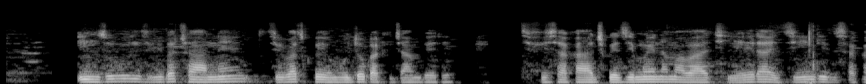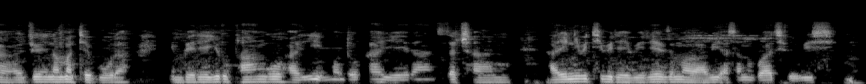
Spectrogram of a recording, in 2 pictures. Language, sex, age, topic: Rundi, female, 18-24, education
